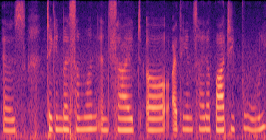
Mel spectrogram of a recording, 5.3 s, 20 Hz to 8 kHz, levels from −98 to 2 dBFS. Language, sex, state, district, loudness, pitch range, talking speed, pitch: English, female, Haryana, Rohtak, -19 LUFS, 240-255 Hz, 135 wpm, 250 Hz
